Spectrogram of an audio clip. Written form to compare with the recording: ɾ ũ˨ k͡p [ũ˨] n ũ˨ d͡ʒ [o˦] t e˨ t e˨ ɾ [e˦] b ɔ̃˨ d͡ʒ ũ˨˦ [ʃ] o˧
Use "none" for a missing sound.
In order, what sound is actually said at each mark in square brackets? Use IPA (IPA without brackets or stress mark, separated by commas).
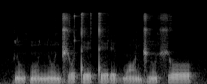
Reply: ũ˨, o˨, e˧, ʃ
